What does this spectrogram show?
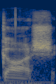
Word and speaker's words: Gauche: Or Gauche, if you prefer the French pronunciation.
